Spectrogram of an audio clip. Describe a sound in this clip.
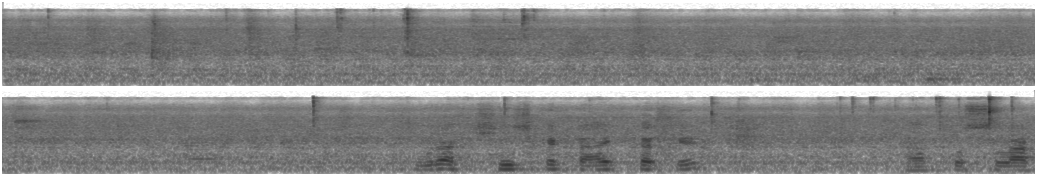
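Small metal parts click and scrape together by hand.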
